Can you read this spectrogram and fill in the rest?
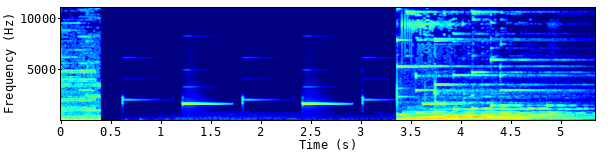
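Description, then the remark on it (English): A collision alarm sounds, a repeating pattern of short and long high electronic beeps alternating for about three seconds, then cut off by a loud, dense burst of crashing noise. “Sound the collision alarm.”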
